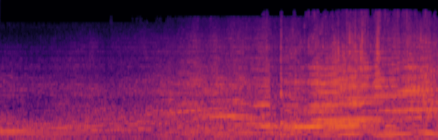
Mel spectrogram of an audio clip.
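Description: An Aprilia racing motorcycle engine revs at a race start with a steady, buzzing whine of layered harmonics that grows slightly louder toward the end.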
